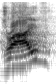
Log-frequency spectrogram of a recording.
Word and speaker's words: drive: miren así se pronuncia la palabra manejar Drive vean así se pronuncia drive y luego una F al final bien marcada la f perrito Thank you Thank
